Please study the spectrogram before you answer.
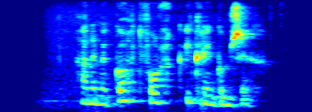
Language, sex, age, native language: Icelandic, female, 40-49, Icelandic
